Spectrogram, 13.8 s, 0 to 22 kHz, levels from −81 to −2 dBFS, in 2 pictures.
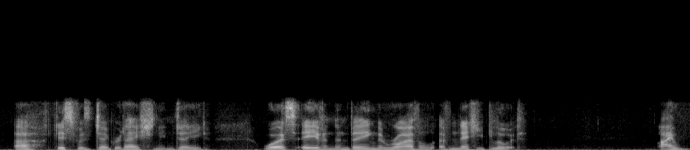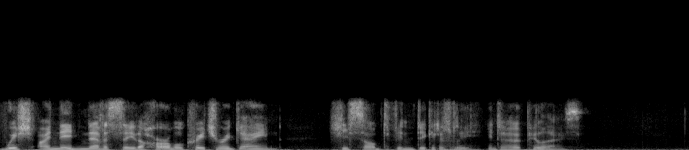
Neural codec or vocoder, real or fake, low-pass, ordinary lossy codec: codec, 16 kHz, 6 kbps, DAC; fake; 7.2 kHz; Opus, 32 kbps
